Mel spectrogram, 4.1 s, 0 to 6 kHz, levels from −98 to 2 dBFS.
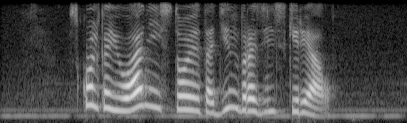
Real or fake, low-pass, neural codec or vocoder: real; 5.4 kHz; none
